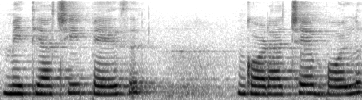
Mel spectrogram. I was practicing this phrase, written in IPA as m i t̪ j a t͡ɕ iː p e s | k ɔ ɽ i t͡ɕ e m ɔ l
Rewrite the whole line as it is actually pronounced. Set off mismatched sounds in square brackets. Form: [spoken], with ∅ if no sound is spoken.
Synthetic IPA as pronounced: m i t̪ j a t͡ɕ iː p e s | [ɡ] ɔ ɽ [a] t͡ɕ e [b] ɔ l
